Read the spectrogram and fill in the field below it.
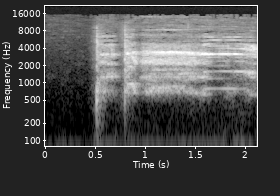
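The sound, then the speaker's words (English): A single loud rooster crow starts abruptly after a brief pause and holds a strained, sustained note to the end, clear with no other sounds around it. “A rooster grenade.”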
